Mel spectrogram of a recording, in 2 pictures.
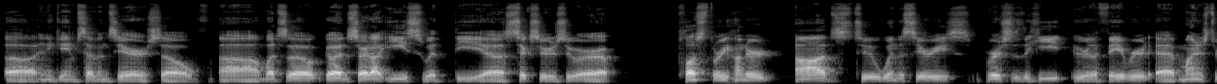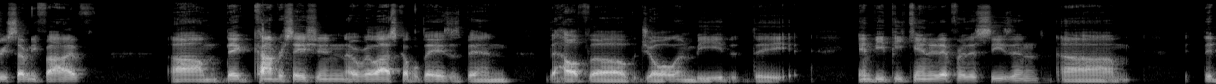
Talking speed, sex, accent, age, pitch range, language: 155 wpm, male, American, 20-39, 70-85 Hz, English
